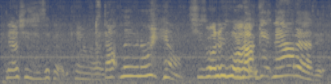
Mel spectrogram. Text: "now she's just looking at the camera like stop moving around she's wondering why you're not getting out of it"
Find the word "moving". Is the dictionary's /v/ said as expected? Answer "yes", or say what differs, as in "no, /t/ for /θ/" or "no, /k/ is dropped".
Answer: yes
